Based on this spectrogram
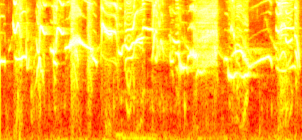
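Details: Oriental magpie-robin calling noisily, a busy recording used as a lure to provoke other magpie-robins; loud, dense whistled and scratchy notes, sliding up and down, in rapid overlapping bursts with brief gaps.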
